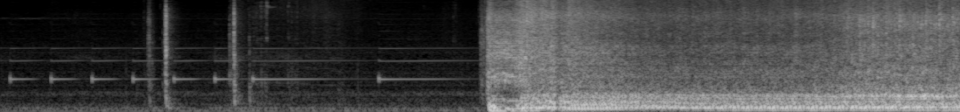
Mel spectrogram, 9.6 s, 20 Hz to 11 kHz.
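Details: 1994 Jeep Grand Cherokee, rebuilt 5.2L Magnum V8 first fire-up after NV4500 manual swap, oil primed, no exhaust yet: chime beeps, V8 cranks and catches into a loud open-exhaust idle, even, no knocks.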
